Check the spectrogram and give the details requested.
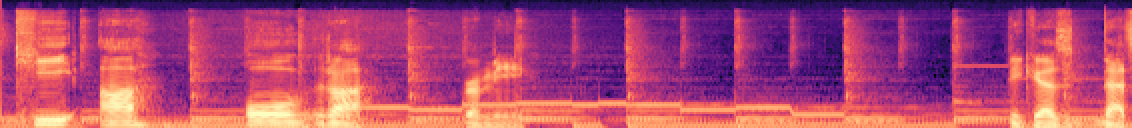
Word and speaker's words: Kia ora: I'm gonna guess I pronounced that wrong because my brain wanted to pronounce that as Japanese. Kia ora. You're the one who say Kia oral.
